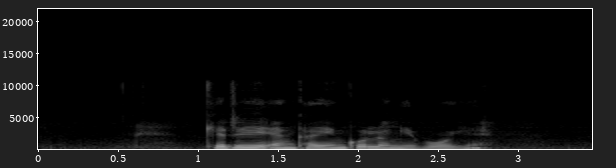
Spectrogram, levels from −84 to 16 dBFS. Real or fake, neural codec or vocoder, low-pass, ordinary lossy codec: fake; autoencoder, 48 kHz, 128 numbers a frame, DAC-VAE, trained on Japanese speech; 10.8 kHz; none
